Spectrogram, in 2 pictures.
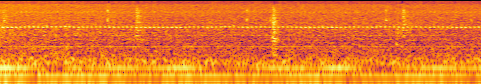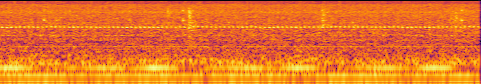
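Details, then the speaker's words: Ceiling fan runs shaking with a low, pulsing rumble, a thin high whine and faint ticks, which the owner attributes to bad, grinding bearings. "the bearings is bad though can i already hear them grinding well it is shaking no doubt about it"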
